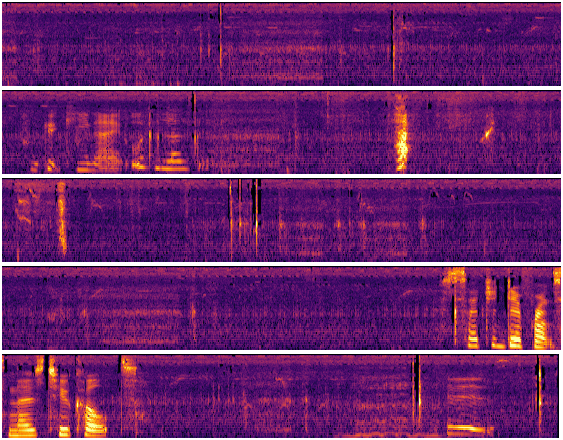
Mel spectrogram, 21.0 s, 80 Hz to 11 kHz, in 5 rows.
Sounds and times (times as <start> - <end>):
Speech: 4.4 - 5.8, 20.1 - 20.5
Neigh, whinny: 18.6 - 20.2.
